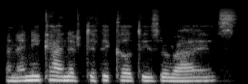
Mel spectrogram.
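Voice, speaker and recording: A woman leading a guided meditation as a teacher, speaking gently and unhurriedly with long pauses. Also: fairly low pitch, level tone, breathy edge, dry recording.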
